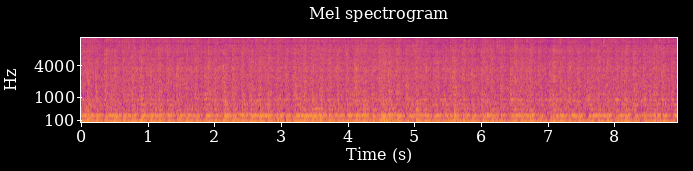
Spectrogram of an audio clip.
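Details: 1978 Honda CB750 K8 after first start following ignition/starter repair and carb install, temporary fuel supply: steady, even four-cylinder idle, smooth buzzy burble, no misses or knocks; idling normally.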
